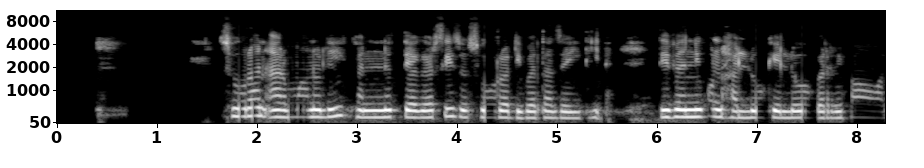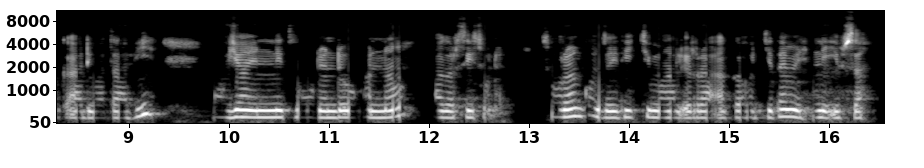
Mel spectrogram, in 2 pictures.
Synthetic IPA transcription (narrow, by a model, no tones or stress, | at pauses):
suːɾaːnɐɾmaːnɔliːkɐnːʊt̪ːɪɐɡɐɾsiːsʊsuːɾɐd̪ɪbɐt̪ɐzɐjt̪iːᶑɐ̥d̪̥ɪbɐnːɪkʊnɦɐlːuːkelːoːbɐrːɪfaːmɐkʼaːd̪ɪbɐt̪aːfɪ | ɡʊjːaːɪnːɪt̪ʊhuːd̪ɐnd̪ɐʔʊkɐnːɐ | ɐɡɐɾsiːsuːᶑɐ̥ | suːɾaːŋkʊnzɐjt̪ɪt͡ʃːɪmaːlɪ̰rːaːʔɐ̰kːɐhɔd͡ʒːɛt̪ɐmɛnɪɪbsɐ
